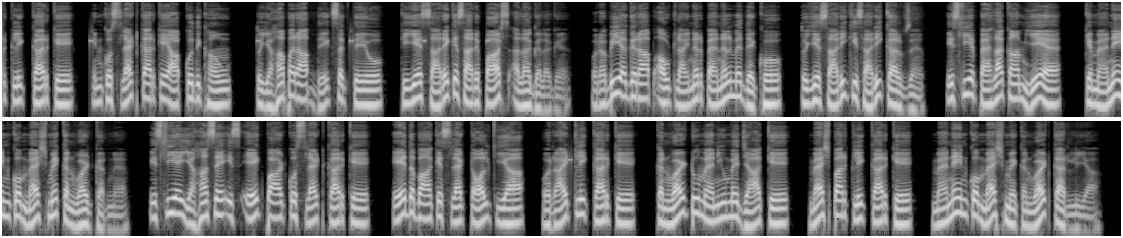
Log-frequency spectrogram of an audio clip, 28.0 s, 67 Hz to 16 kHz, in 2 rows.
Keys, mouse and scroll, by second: 17.3 click, 21.0 right click, 25.2 click.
